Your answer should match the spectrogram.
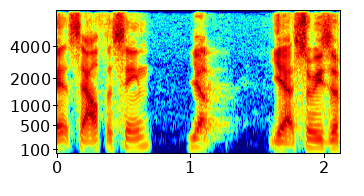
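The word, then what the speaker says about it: Southisene: And correct me if I mispronounce the name, Shooter, but Ty Southasine. Is that how you say it? Southasine?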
